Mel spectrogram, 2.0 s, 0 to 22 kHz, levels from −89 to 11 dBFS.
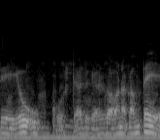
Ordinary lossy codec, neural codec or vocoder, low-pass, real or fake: none; none; none; real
